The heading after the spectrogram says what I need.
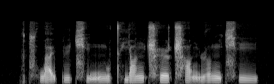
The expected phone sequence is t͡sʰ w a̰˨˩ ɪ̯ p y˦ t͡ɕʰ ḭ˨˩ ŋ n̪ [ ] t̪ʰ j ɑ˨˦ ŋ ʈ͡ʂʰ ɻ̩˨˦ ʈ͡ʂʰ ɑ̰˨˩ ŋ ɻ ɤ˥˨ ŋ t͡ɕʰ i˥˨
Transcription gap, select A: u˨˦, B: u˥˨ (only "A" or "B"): A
